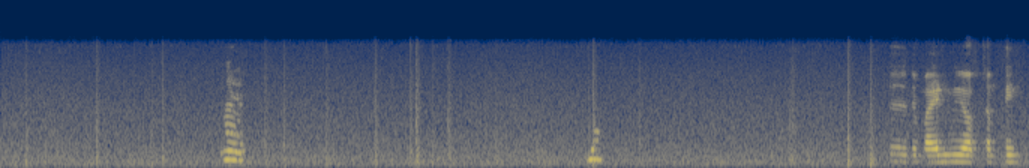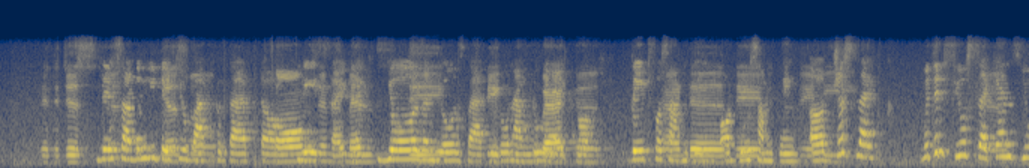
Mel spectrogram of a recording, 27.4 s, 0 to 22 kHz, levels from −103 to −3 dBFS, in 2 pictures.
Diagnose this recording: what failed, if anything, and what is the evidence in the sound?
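Speech suppressed in double talk at 14.96–15.13, 17.7–18.14, 18.32–18.37, 18.72–18.88, 21.26–21.51, 23.28–23.6 and 24.07–24.16 s: the speech dips by about 10 dB (about 5 dB at 23.28 s). In the call processing stage, the echo canceller likely turned down the near talker while the far side was talking.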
